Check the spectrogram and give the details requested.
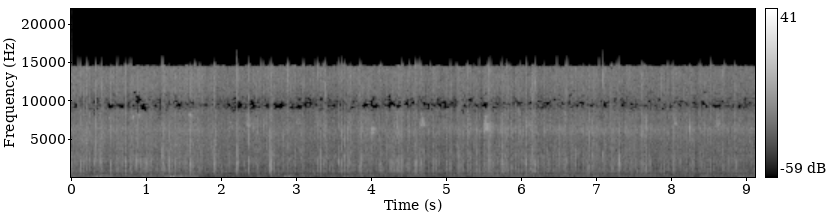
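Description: Rain falling on a pond: a steady hiss with many small separate drop ticks. A low rumble, like wind on the microphone, sits under it in the first couple of seconds.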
